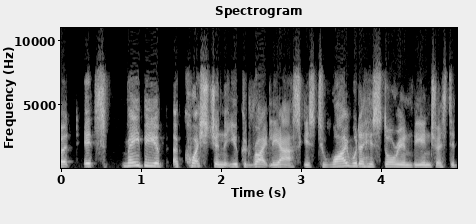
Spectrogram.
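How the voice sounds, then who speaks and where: A man with an English accent speaks with lively intonation. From England. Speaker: history professor. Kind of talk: lecture. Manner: hesitant, with fillers.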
